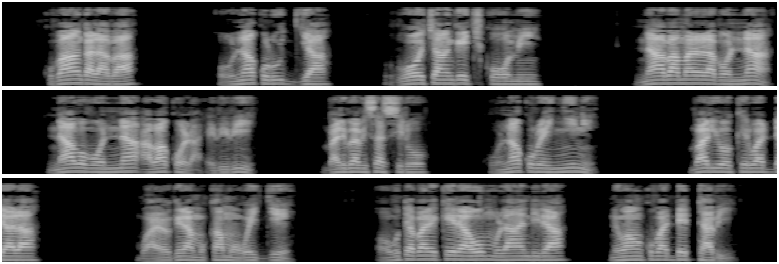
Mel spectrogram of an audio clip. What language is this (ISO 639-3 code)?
lug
